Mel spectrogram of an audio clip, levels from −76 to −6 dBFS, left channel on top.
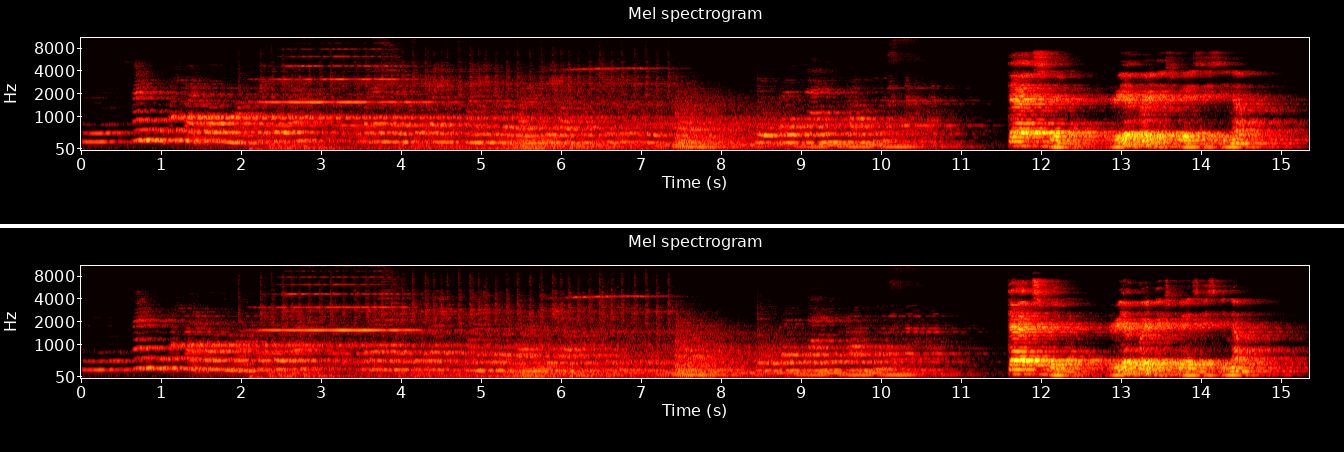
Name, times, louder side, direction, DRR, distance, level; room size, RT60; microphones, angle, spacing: voice 1, 0.0-2.8 3.5-7.8 8.4-10.5, left 2 dB, 85° left, -8 dB, 1.4 m, -39 dB
sound 1, 1.1-10.7, left 1 dB, 50° left, 1.0 m, -44 dB
Slam / Squeak, 2.0-9.2, right 1 dB, 10° right, 0.5 m, -42 dB
voice 2, 11.6-12.4 12.8-14.5, right 1 dB, 35° right, -5 dB, 1.6 m, -26 dB
13.5 x 7.2 x 2.8 m, 2.6 s
head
